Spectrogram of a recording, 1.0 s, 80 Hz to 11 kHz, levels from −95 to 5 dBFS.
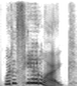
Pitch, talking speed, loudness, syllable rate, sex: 385 Hz, 230 wpm, -15 LUFS, 5.6 syllables/s, female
